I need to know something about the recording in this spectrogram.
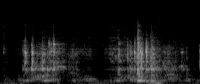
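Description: Antique wall-mounted coffee grinder with a cast-iron mechanism and ceramic body, its crank turned by hand. The gears grind and rattle in two bouts, the second louder.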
